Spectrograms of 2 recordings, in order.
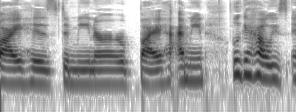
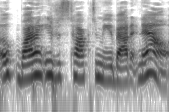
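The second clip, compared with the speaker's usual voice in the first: put-on nasty voice, higher pitch; 3 semitones higher than usual. Retelling how Ken gets with Jess at the funeral: imitating Ken being nasty to Jess. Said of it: "he gets really shitty with Jess".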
